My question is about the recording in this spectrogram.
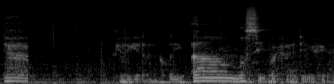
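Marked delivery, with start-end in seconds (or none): none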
